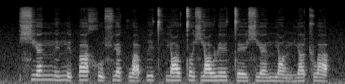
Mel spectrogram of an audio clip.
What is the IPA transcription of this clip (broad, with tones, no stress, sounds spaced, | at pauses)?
ɕ j ɛ˥ n n̪ i˧˥ n̪ ḭ˨˩ p ä˥ x ṵ˨˩ ɕ ɥ ɛ˥˩ k w ä̰˨˩ p i˥ t̪ʰ j ɑ˥ ʊ̯ t̪ ɤ˥˩ ɕ j ɑ˥ ʊ̯ ɻ e˥ ɪ̯ t̪ e˧˥ ɪ̯ ɕ j ɛ˧˥ n̪ j ɑ̰˨˩ ŋ j ä˥ ʈ͡ʂ w ä˥˩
